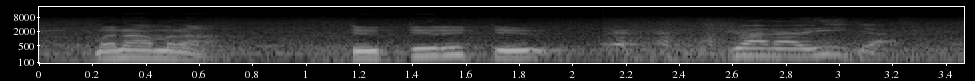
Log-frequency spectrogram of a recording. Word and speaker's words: granadilla: Granadilla. Gonorrhea. I've never heard of these. Granadilla. Gana- Granadilla. Not gonorrhea. Granadilla. Granadilla. I mispronounced that word, Italia?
